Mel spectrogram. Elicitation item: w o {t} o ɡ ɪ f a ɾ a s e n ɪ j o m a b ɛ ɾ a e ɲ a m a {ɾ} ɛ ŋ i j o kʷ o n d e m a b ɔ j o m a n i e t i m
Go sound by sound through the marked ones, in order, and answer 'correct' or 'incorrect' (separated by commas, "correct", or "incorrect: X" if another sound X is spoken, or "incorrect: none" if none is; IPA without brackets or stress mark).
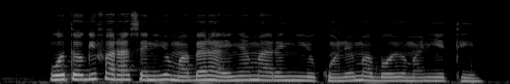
correct, correct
